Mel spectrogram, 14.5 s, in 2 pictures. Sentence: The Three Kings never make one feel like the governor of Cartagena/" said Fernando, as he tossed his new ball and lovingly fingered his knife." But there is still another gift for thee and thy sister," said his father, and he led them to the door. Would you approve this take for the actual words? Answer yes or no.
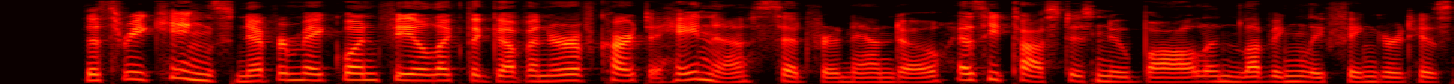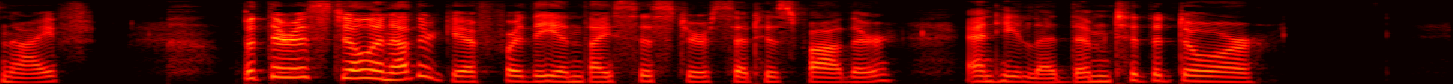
yes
